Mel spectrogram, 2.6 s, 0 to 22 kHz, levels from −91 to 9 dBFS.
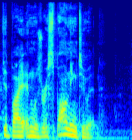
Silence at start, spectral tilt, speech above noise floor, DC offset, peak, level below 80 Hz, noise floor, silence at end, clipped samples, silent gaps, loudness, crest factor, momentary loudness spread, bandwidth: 0 s; -5.5 dB/octave; 28 dB; under 0.1%; -12 dBFS; -56 dBFS; -57 dBFS; 0.6 s; under 0.1%; none; -29 LUFS; 18 dB; 9 LU; over 20 kHz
